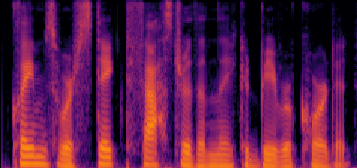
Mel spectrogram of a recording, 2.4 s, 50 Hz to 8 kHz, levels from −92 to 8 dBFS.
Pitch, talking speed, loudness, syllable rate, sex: 105 Hz, 225 wpm, -23 LUFS, 6.3 syllables/s, male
